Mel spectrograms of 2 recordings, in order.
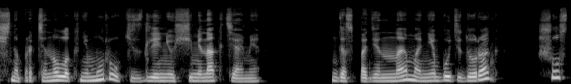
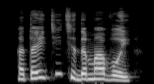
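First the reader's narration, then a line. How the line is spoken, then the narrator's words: Indignant puffing woman investigator. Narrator (Russian): возмущенно пропыхтела госпожа следователь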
